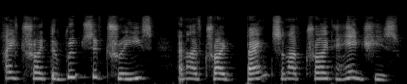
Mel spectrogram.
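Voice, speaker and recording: Fretful, indignant storybook pigeon, shrill and high-pitched. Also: female voice, fairly even intonation, measured pace, bright, forceful tone. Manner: shrill, accusing, sobbing complaints. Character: fretful shrieking female pigeon, indignant and suspicious.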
